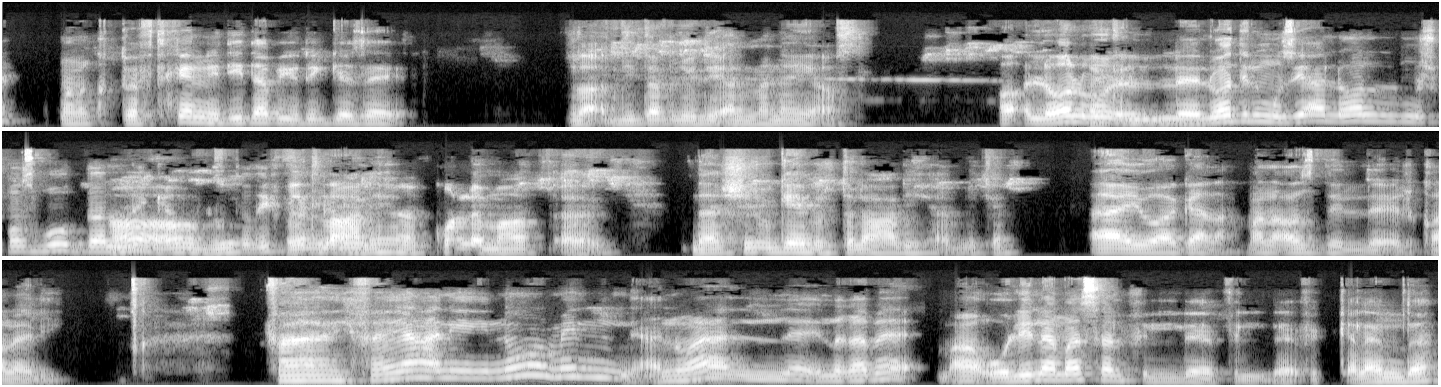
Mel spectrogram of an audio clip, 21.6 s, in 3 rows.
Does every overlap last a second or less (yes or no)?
no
